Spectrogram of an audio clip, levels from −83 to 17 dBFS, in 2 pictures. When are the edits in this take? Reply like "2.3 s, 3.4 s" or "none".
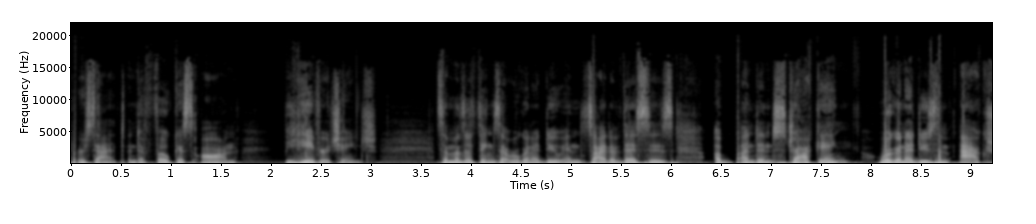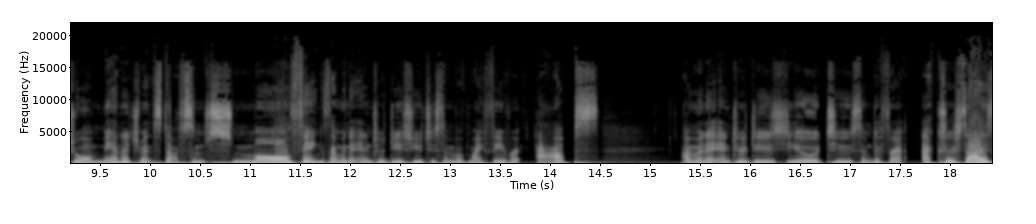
3.7 s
